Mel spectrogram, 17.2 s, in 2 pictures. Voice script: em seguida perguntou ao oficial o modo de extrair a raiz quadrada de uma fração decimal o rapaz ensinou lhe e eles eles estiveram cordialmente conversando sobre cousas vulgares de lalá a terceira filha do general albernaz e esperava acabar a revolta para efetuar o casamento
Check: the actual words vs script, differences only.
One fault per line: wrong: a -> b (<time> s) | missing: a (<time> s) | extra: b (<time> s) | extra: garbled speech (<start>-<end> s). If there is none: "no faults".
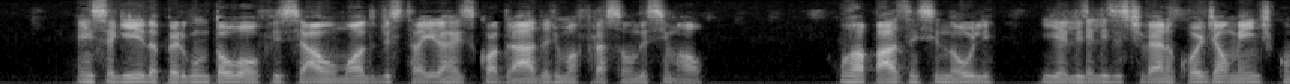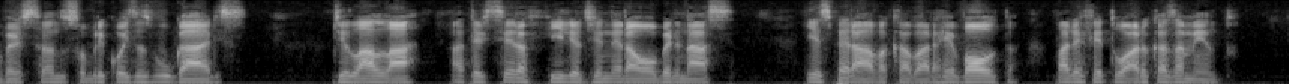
no faults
